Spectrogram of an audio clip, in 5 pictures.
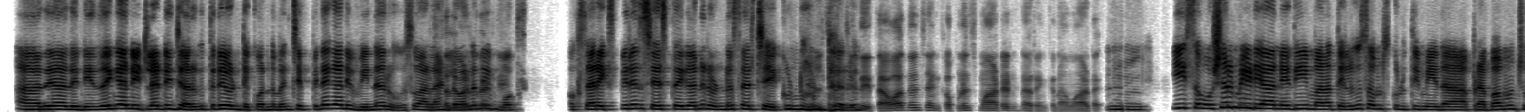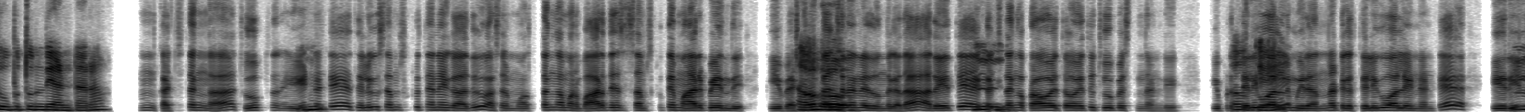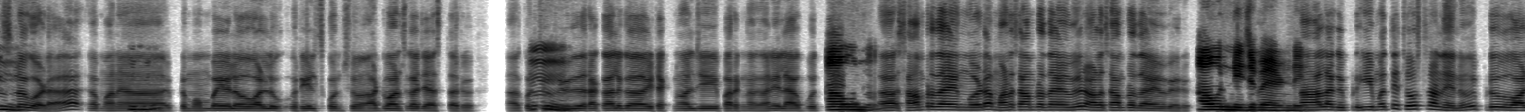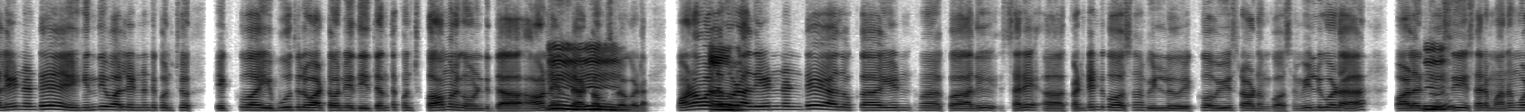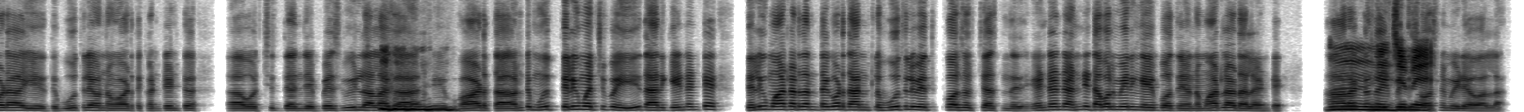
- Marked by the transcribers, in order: laughing while speaking: "అదే! అదే! నిజంగానే ఇట్లాంటివి జరుగుతూనే ఉంటాయి"; in English: "సో"; in English: "ఎక్స్పీరియన్స్"; laughing while speaking: "ఉంటారు"; in English: "సోషల్ మీడియా"; in English: "వెస్టర్న్ కల్చర్"; in English: "రీల్స్‌లో"; in English: "రీల్స్"; in English: "అడ్వాన్స్‌గా"; in English: "టెక్నాలజీ"; in English: "కామన్‌గా"; in English: "ఆ ఆన్లైన్ ప్లాట్ఫామ్స్‌లో"; in English: "వ్యూస్"; in English: "కంటెంట్"; giggle; in English: "డబుల్ మీనింగ్"; in English: "సోషల్ మీడియా"
- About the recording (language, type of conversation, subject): Telugu, podcast, సోషల్ మీడియా మీ వినోదపు రుచిని ఎలా ప్రభావితం చేసింది?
